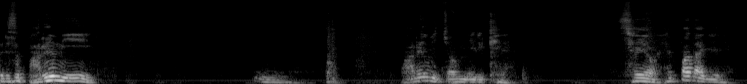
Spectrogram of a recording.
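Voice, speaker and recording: A man talks at a very slow pace with long, frequent pauses and very wide pitch swings. His medium-pitched voice is somewhat breathy, with a dark, mellow tone. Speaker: meditation/spiritual channel host. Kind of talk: casual monologue. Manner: slightly slurred pronunciation.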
